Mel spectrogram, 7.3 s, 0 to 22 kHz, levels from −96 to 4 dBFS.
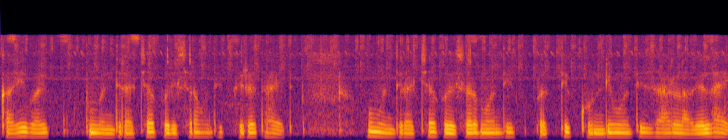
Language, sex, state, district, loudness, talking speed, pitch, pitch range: Marathi, male, Maharashtra, Sindhudurg, -18 LUFS, 130 wpm, 110 Hz, 105-115 Hz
